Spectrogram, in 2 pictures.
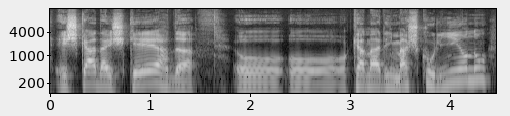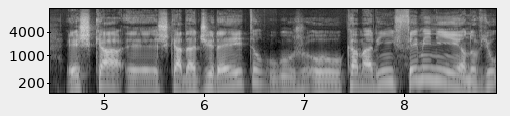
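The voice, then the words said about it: Loud booming stentorian voice. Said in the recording (French): “je prends ma voix de stentor”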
